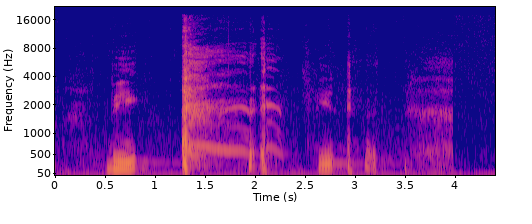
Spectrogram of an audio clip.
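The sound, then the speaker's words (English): A sharp cough bursts out from a man reading Bible verses aloud, followed by a few short throat-clearing grunts and brief voiced sounds, all fairly loud. “See, I just blanked on it when I coughed.”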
